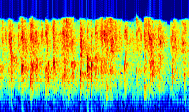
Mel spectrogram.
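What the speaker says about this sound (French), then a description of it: "on applaudit très très fort pour tonton Sila" A group of children applauds at a school event, a dense, even patter of many hands clapping together for a short stretch.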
